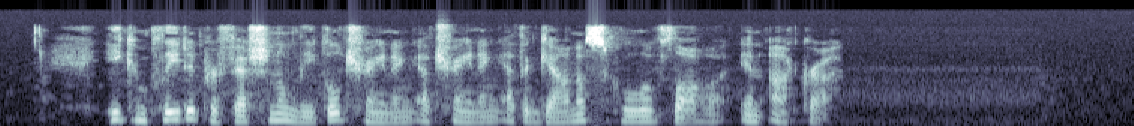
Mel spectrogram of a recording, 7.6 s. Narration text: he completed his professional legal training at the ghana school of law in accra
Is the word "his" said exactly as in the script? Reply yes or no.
no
